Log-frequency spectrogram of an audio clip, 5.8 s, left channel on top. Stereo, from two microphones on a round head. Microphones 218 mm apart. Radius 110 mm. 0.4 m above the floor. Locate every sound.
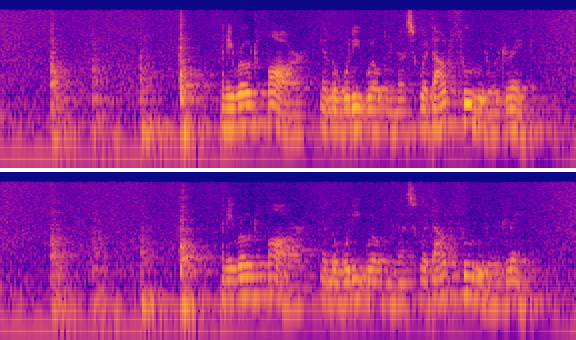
0.5 s running footsteps: 45° left (ahead or behind), 5 m; by 2.1 s 60° left (ahead or behind), 7 m
2.2 s a man speaking: 30° left (ahead or behind), 0.9 m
